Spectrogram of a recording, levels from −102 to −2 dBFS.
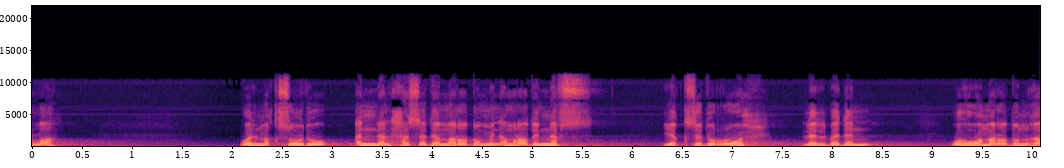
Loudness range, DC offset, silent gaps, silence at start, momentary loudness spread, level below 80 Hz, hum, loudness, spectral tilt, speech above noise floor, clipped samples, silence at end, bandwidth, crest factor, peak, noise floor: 3 LU; under 0.1%; none; 0 s; 10 LU; -62 dBFS; none; -25 LUFS; -6 dB/octave; 39 dB; under 0.1%; 0 s; 11.5 kHz; 14 dB; -12 dBFS; -63 dBFS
